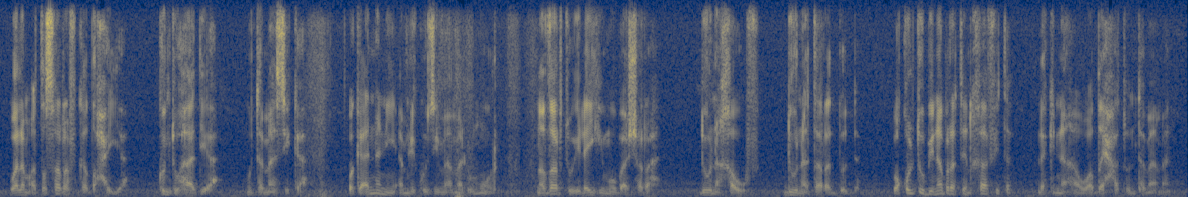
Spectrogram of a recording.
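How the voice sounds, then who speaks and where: A man reading a dramatic first-person story as scripted narration, steady and grave. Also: low-pitched, a little hiss or hum.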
